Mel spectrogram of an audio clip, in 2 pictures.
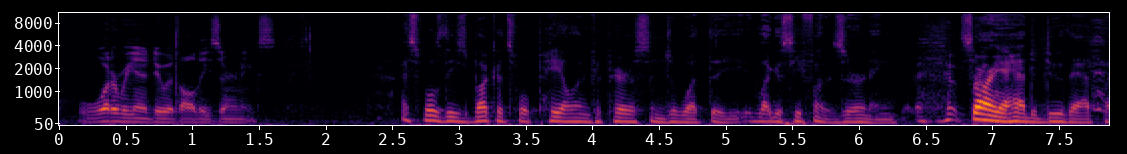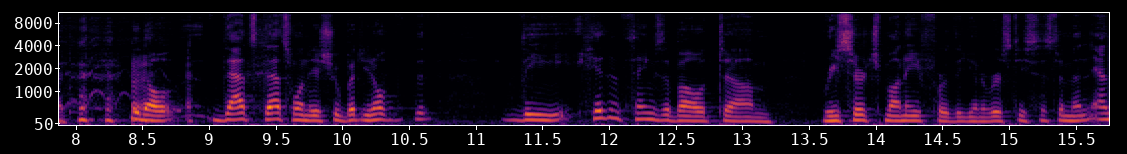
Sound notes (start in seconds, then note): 7.6 laughs quietly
